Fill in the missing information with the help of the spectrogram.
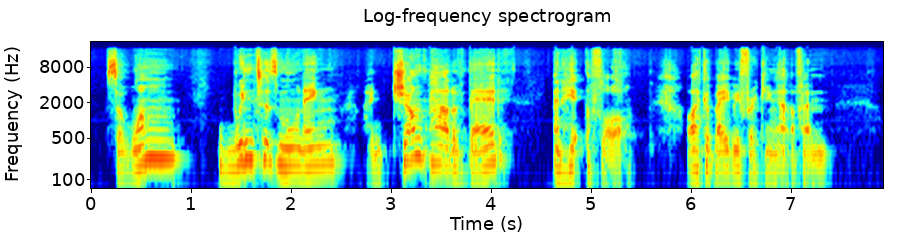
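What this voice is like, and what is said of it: British accent. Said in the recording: “from my accent, I am British”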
